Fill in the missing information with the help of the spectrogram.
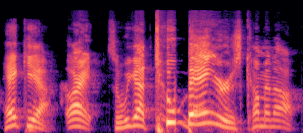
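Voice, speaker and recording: A man's voice: high-pitched, big pitch swings, normal speed, pushed and bright, dry recording. A man presenting music picks on an audio roundtable show, enthusiastic and rambling, often repeating words. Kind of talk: casual roundtable chat.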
